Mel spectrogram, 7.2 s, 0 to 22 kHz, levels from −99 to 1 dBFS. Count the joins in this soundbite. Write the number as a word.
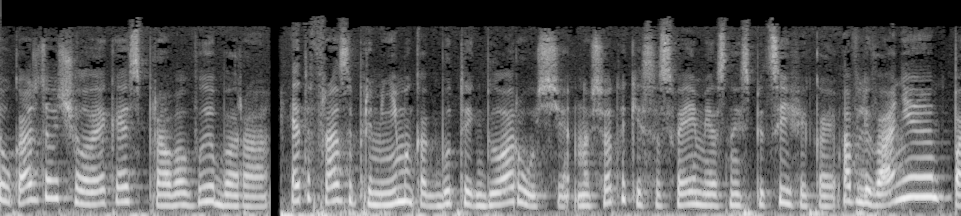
two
